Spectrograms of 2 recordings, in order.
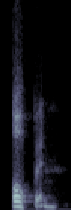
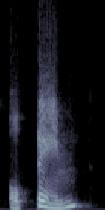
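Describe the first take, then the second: First: The stress is on the first syllable. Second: The stress is on the last syllable. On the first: The speaker calls it right. "el acento no está en la última sílaba" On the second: The speaker calls it wrong. "no es open"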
